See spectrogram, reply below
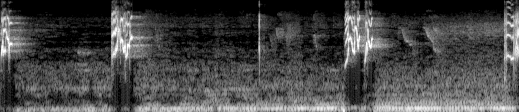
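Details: Long chatter of a fighter lovebird: short, shrill, grating bursts of high squeaks separated by pauses, over a steady low hum.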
